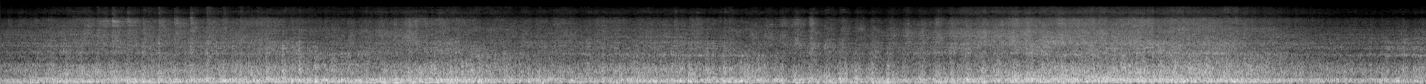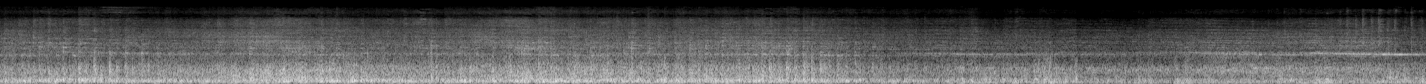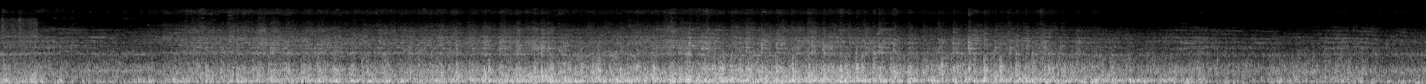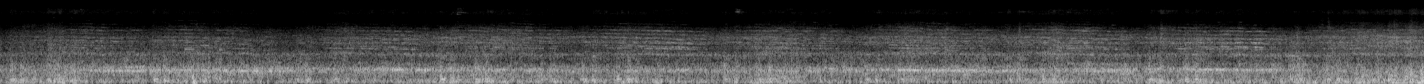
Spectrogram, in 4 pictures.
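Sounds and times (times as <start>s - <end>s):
freight train wheels clattering: 0.0s - 57.0s
thin high squeal: 26.6s - 28.7s.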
